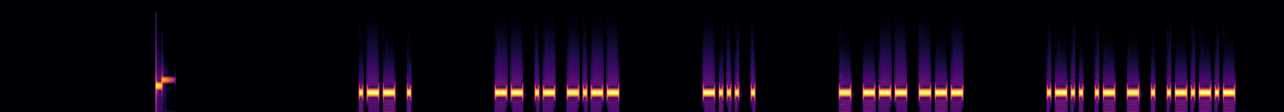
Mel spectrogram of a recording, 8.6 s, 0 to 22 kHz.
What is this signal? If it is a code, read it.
Morse code, heard as a keyed tone, about 41 wpm, 700 Hz. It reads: WE MAY BE TOO LATE.
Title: 3x Word-Spacing - Sentences from Top 300 Words - 45wpm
